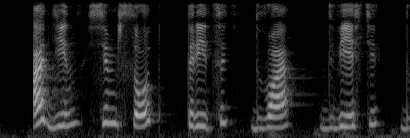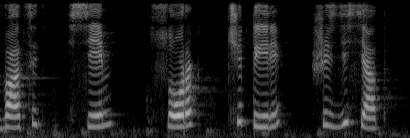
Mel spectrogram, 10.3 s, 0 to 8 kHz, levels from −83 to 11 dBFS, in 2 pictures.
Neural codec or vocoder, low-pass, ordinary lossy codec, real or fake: none; 7.2 kHz; Opus, 32 kbps; real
